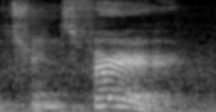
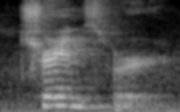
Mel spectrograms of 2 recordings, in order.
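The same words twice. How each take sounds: First: The stress is on the last syllable. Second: The stress is on the first syllable. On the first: The speaker calls it wrong. "si je accentué sous dernière syllabe là, si je dit transfer" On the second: The speaker calls it right. "Mais la vraie prononciation, c'est transfer"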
